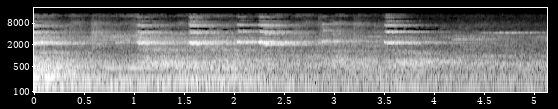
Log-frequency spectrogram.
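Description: Chalk writing on a blackboard: several short scratchy strokes over the first few seconds, then quieter.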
